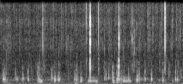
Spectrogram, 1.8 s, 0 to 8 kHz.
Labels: {"label": "biophony, sea urchins (Echinidae)", "recorder": "SoundTrap 600 or HydroMoth"}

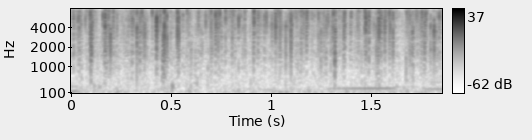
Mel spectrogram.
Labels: {"label": "biophony, cascading saw", "recorder": "SoundTrap 600 or HydroMoth"}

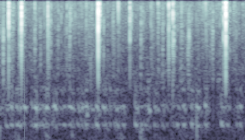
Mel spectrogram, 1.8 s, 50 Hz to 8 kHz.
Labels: {"label": "anthrophony, mechanical", "recorder": "SoundTrap 300"}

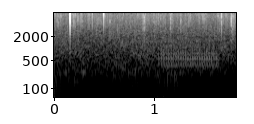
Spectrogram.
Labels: {"label": "biophony, croak", "recorder": "SoundTrap 500"}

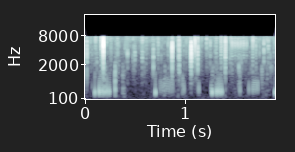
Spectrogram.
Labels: {"label": "biophony, stridulation", "recorder": "SoundTrap 600 or HydroMoth"}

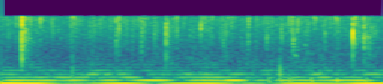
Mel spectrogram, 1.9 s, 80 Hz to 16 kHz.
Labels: {"label": "biophony, midshipman", "recorder": "SoundTrap 500"}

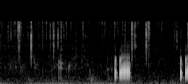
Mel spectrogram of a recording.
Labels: {"label": "biophony, knock croak", "recorder": "SoundTrap 300"}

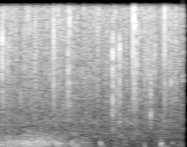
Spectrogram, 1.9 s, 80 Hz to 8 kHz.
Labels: {"label": "biophony, growl", "recorder": "SoundTrap 500"}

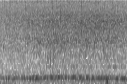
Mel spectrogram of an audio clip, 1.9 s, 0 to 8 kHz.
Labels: {"label": "anthrophony, boat engine", "recorder": "SoundTrap 500"}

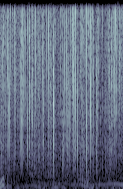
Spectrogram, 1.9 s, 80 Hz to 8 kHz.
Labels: {"label": "biophony, cascading saw", "recorder": "SoundTrap 600 or HydroMoth"}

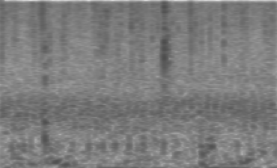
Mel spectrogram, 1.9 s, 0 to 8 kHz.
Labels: {"label": "biophony, rattle response", "recorder": "SoundTrap 500"}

